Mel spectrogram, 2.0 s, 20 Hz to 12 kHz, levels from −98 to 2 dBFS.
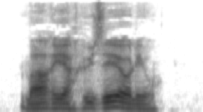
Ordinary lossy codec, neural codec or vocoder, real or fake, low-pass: MP3, 64 kbps; none; real; 10.8 kHz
